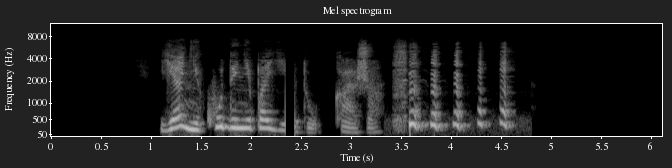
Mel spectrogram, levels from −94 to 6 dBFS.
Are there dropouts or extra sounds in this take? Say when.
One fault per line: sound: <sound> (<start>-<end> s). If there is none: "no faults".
sound: dropout (2.3-2.4 s)
sound: laugh (3.4-4.7 s)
